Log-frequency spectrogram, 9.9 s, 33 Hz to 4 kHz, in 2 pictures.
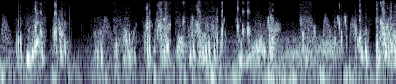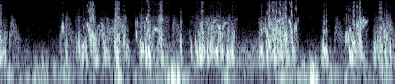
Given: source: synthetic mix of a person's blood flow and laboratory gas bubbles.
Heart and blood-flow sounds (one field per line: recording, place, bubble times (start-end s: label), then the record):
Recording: Doppler ultrasound of blood flow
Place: subclavian vein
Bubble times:
0.17-0.58 s: bubbles
0.65-0.89 s: bubbles
1.16-1.30 s: bubbles
1.41-1.72 s: bubbles
1.77-2.14 s: bubbles
2.18-2.84 s: bubbles
2.94-3.52 s: bubbles
3.74-3.96 s: bubbles
4.16-4.36 s: bubbles
4.40-4.64 s: bubbles
4.70-5.05 s: bubbles
5.69-5.82 s: bubbles
5.88-6.58 s: bubbles
6.65-7.07 s: bubbles
7.18-7.26 s: bubbles
7.31-7.92 s: bubbles
8.18-8.70 s: bubbles
8.95-9.09 s: bubbles
9.24-9.56 s: bubbles
9.61-9.89 s: bubbles
From the record:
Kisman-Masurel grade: 343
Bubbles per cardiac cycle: rolling drumbeat, 9 or more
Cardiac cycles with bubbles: 100%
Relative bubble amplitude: loud (0.450 to 0.775)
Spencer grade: 3 (all of the cardiac periods contain showers or single bubble signals, but not dominating or overriding the cardiac motion signals)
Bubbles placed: anywhere in the cardiac cycle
